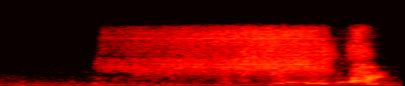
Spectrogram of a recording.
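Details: Mechanical ventilator breath cycle.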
